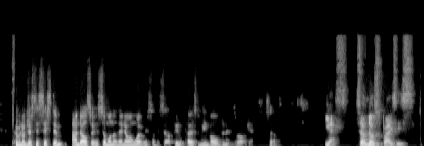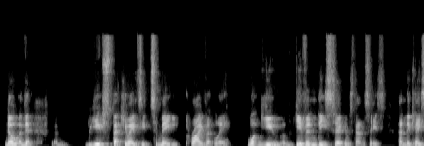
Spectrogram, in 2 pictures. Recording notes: We recorded this via zoom due to having ridiculous schedules at the moment.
